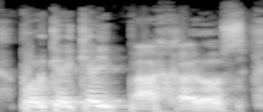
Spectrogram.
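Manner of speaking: normal talking voice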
